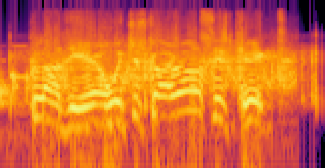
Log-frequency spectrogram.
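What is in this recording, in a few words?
British mission fail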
